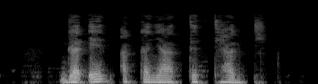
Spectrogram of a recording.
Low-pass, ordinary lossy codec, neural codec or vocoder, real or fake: 10.8 kHz; Opus, 32 kbps; vocoder, 48 kHz, 128 mel bands, Vocos; fake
